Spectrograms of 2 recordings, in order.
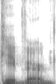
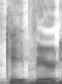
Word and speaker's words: Cape Verde: There's about 40 different pronunciations. We're going with Cape Verde.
